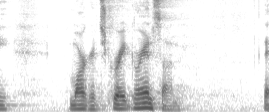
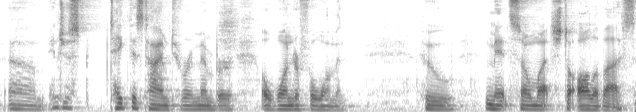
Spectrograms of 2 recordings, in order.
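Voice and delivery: usual speaking voice

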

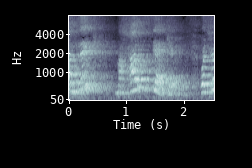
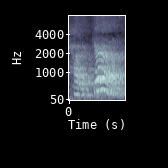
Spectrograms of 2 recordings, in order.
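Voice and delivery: ordinary talk, nothing marked

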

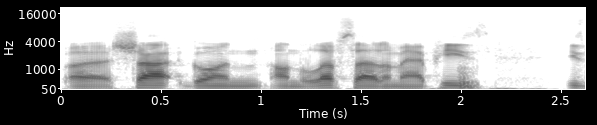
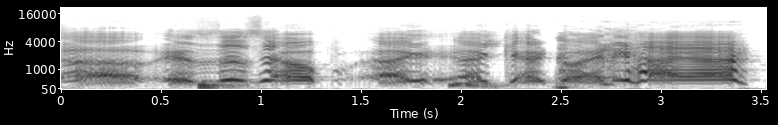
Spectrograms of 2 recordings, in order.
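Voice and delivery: extremely high, straining goblin squeal; even higher voice; 6 dB louder than usual. Acted. Goblin straining to please players asking for higher, piercing squeak. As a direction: push the goblin squeak to its loud upper limit. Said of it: "maybe like a higher voice".

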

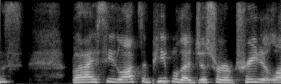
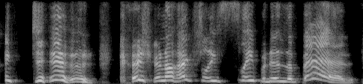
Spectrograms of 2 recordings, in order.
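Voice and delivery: high, amused disbelief; mock-exasperated "dude", pitched high; retold exasperation; 9 semitones higher than usual. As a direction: lightly scold a clueless client.

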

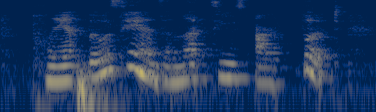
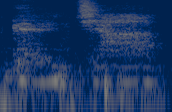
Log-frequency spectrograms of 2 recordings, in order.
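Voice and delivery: whispering; 3 semitones lower, 8 dB quieter than usual. Real, not acted. Whispered praise.

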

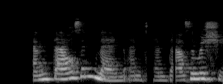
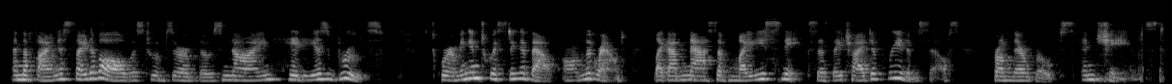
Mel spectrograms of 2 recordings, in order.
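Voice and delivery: plain reading voice

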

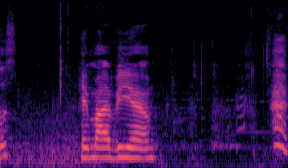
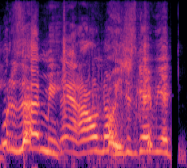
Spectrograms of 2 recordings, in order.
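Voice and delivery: alarmed loud; 7 semitones higher, 8 dB louder, faster than usual. Acted.

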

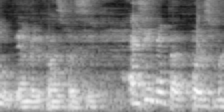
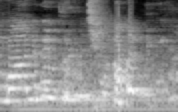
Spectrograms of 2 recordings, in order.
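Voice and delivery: laughing in awe; 8 semitones higher than usual. Real, not acted. She marvels at guruji.

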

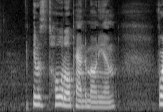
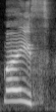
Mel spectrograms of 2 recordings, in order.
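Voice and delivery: high, loud shriek of alarm; sudden squealed shout; alarmed yell; 10 semitones higher, 4 dB louder than usual. A narrator's reading. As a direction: yell a high-pitched warning. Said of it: "Tracy yelled".

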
